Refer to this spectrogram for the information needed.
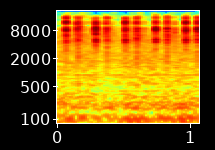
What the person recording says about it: the little bead rolling around in there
